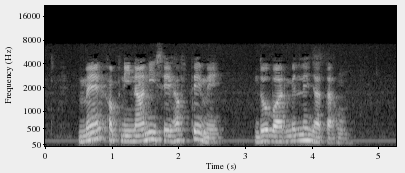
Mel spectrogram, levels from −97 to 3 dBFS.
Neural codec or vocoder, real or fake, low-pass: none; real; 7.2 kHz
